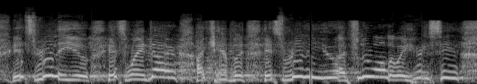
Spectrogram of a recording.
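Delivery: put-on high, loud, thick Dutch accent. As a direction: play an overexcited Dutch fan. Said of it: "in this heavy, thick, uh, Dutch accent".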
